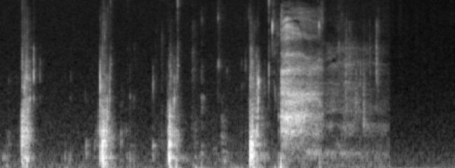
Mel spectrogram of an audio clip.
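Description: A person gulping a drink from a glass carafe, four swallows about a second apart, followed by a long breath out. The sound then drops suddenly to a faint steady hum.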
